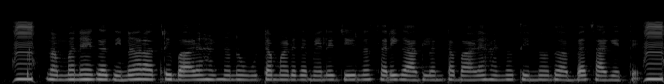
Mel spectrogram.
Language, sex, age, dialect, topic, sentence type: Kannada, female, 31-35, Central, agriculture, statement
